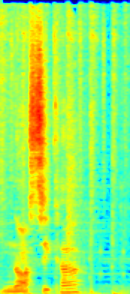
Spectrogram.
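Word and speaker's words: Nausicaä: got this um nos Nausicaa is how you pronounce it didn't find out till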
